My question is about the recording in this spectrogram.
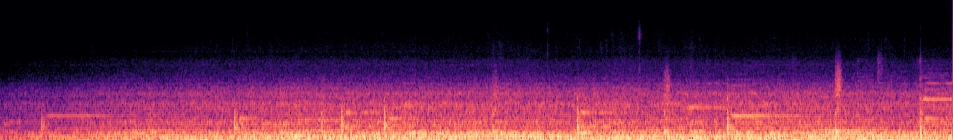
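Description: Steady low road and engine rumble of a car driving, heard from inside the cabin. It fades in over the first two seconds or so. Faint held music notes change pitch over it.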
